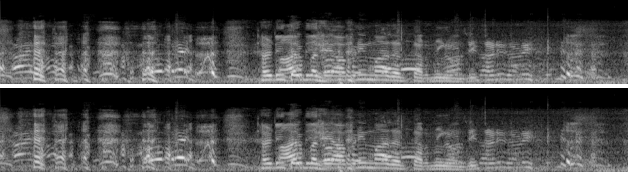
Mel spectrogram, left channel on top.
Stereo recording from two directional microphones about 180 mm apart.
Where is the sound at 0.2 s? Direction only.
10° right (ahead or behind).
